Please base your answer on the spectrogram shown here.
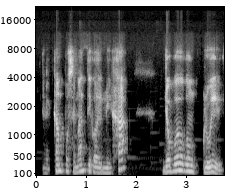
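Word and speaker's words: מנחה: vegetal es el término, miná o minjá. Si yo esa G la pronuncio como la pronunciaría un hebreo, esa H yo la pronuncio como J. Minjá, la pronuncian ellos.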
